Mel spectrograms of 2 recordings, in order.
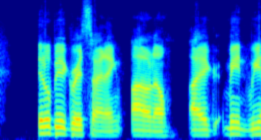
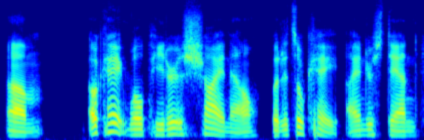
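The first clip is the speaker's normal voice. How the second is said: normal talking voice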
